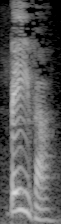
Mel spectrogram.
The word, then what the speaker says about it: Belvoir: Windsor Castle substitute is Belvoir Castle. Belvoir? How do you pronounce that, Kerry? Beaver. Is it? It's actually said Beaver Castle, but it is spelled Belvoir Castle.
